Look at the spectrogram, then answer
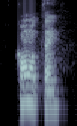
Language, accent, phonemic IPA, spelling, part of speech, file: French, Canada, /kɔ̃.tɛ̃/, contint, verb, LL-Q150 (fra)-contint.wav
- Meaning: third-person singular past historic of contenir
